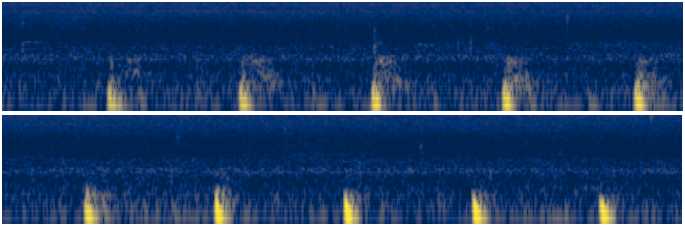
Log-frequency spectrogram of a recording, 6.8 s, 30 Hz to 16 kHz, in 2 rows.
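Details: Korotkoff sounds, regular low tapping beats about 92 a minute, heard through a stethoscope with a blood pressure cuff during blood pressure measurement.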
